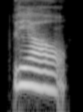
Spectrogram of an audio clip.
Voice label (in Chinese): "料", Chinese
